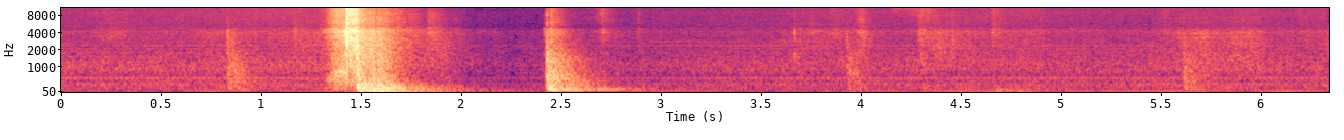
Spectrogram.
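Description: A golf driver striking a ball off a mat into an indoor simulator screen, giving a loud thud about one and a half seconds in. A second, sharper knock follows about a second later.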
